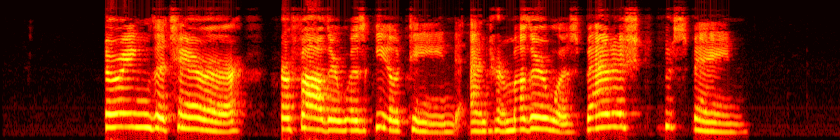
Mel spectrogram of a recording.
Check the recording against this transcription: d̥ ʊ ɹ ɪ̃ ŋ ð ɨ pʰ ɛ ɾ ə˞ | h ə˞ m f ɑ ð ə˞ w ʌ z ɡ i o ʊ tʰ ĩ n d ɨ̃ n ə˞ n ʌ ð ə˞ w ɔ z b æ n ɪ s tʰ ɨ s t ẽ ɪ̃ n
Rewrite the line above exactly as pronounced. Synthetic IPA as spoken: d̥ ʊ ɹ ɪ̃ ŋ ð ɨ tʰ ɛ ɹ ə˞ | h ə˞ f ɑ ð ə˞ w ʌ z ɡ i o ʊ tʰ ĩ n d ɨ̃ n ə˞ m ʌ ð ə˞ w ʌ z b æ n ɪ ʃ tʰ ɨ s p ẽ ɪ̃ n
